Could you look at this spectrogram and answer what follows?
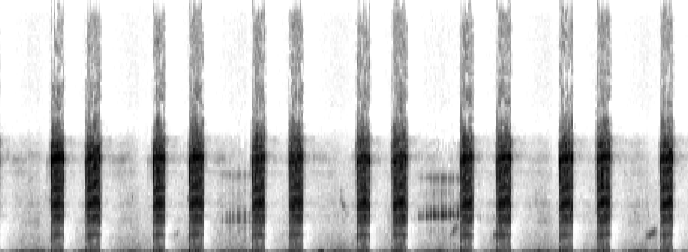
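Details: Persistent crex-crex of a corn crake (Crex crex): about eight pairs of harsh, ratchet-like rasps in a fairly regular rhythm, with a faint whistled note from another bird midway.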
